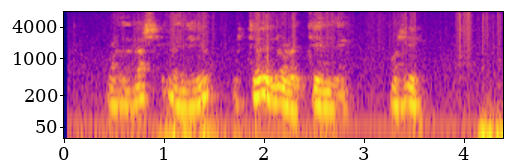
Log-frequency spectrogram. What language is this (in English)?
Spanish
